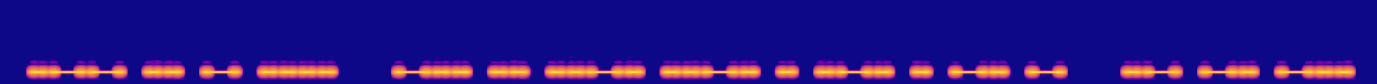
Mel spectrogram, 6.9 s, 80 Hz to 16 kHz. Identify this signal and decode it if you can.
Morse code, heard as a keyed tone, about 25 wpm, 600 Hz. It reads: WITH DIFFERENT AND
